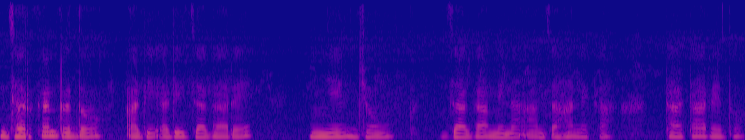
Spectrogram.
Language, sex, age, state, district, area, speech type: Santali, female, 30-45, Jharkhand, Seraikela Kharsawan, rural, spontaneous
